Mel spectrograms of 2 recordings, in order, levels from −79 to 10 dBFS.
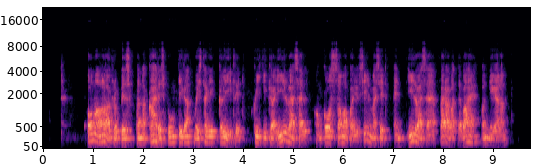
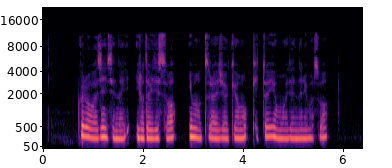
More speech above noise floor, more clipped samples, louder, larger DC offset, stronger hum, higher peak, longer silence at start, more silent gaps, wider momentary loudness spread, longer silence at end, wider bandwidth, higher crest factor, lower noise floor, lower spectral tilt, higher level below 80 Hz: second, 28 dB vs 44 dB; neither; first, -16 LUFS vs -24 LUFS; neither; neither; first, -2 dBFS vs -6 dBFS; second, 0.35 s vs 0.7 s; neither; about the same, 7 LU vs 7 LU; second, 0.45 s vs 0.7 s; second, 8.8 kHz vs 11.5 kHz; about the same, 14 dB vs 18 dB; second, -44 dBFS vs -67 dBFS; about the same, -6 dB/octave vs -6 dB/octave; first, -54 dBFS vs -72 dBFS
